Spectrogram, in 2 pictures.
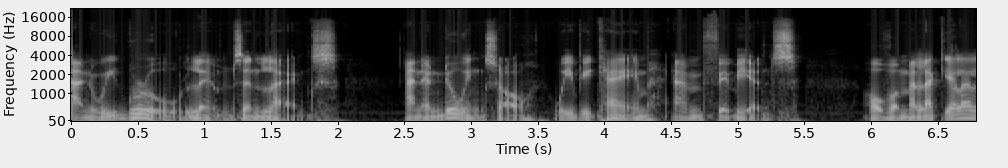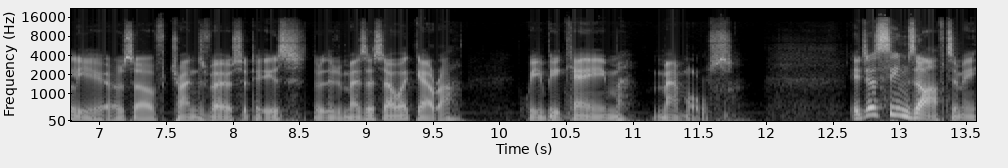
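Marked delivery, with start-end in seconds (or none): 0.0-11.7 put-on documentary narrator voice, lower. Retelling the beginning of existence as a podcast intro, doing a Morgan Freeman voice. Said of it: "I'll do my Morgan Freeman".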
